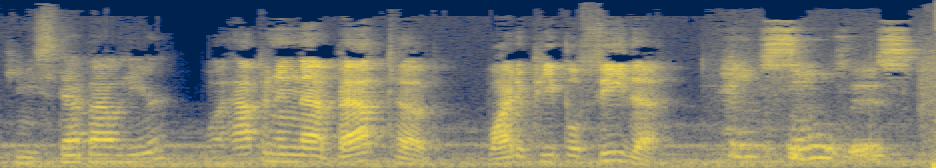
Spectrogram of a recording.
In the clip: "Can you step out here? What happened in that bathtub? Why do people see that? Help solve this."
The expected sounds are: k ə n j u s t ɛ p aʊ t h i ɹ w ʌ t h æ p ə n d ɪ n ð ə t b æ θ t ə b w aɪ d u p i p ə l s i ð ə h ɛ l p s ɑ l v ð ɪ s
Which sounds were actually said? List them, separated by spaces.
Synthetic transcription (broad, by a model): k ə n j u s t ɛ p aʊ t h i ɹ w ʌ t h æ p ə n d ɪ n ð ə t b æ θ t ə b w aɪ d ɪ p i p l s i ð ə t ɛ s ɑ v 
